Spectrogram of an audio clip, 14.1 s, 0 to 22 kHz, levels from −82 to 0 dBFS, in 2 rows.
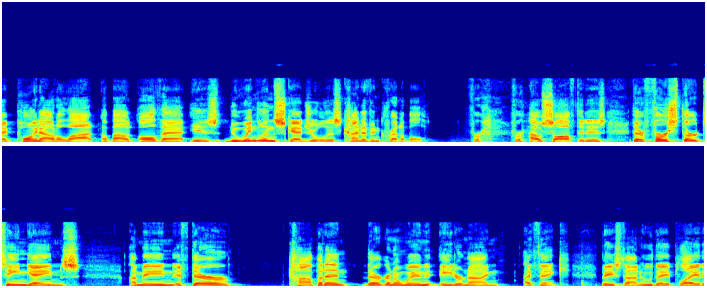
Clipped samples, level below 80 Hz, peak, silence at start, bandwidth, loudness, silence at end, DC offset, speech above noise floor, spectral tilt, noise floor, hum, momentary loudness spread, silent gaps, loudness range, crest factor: under 0.1%; -50 dBFS; -2 dBFS; 0 s; 10.5 kHz; -16 LUFS; 0 s; under 0.1%; 43 dB; -4.5 dB/octave; -60 dBFS; none; 11 LU; none; 3 LU; 14 dB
